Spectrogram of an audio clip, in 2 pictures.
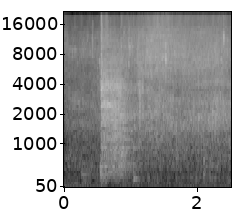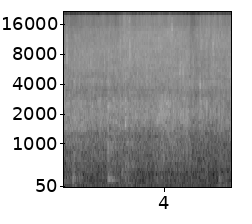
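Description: Chunks of orange capsicum drop into a hot pan and start frying, a sudden burst of sizzling that settles into a steady, moderately loud crackle with occasional stirring.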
